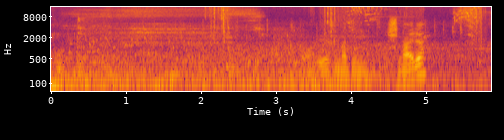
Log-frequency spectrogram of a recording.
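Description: Water bubbles and rumbles underwater.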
